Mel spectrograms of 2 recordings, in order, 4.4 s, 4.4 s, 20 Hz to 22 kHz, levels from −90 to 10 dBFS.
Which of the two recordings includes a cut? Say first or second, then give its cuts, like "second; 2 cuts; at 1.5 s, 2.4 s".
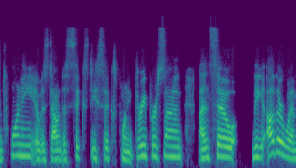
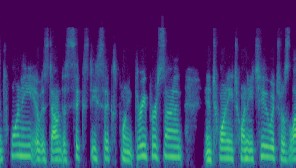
first; 1 cut; at 2.9 s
